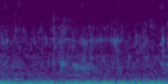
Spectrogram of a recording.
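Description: Liquid pours steadily into a container, a continuous splashing, trickling rush that holds at an even level for the whole couple of seconds, with no voices.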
